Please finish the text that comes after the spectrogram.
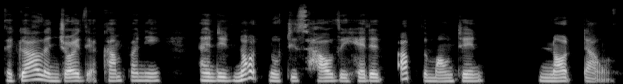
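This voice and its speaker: A woman reading a children's story aloud as an expressive storyteller. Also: low voice, unhurried, no room sound.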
